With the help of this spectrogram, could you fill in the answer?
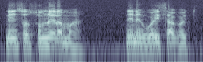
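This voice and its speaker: An actor playing a loud, commanding eldest brother in a family film drama. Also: male voice, a little high, animated, rapid-fire, dull audio. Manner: loud, commanding, comically broken English. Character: bossy, boisterous eldest brother of the house. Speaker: elder brother of the household, lead.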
